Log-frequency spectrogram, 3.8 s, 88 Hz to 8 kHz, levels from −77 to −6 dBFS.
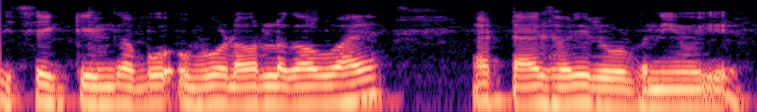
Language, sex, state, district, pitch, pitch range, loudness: Hindi, male, Uttar Pradesh, Lucknow, 125 Hz, 120-135 Hz, -14 LUFS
